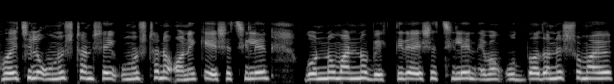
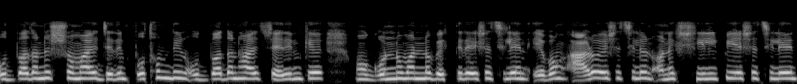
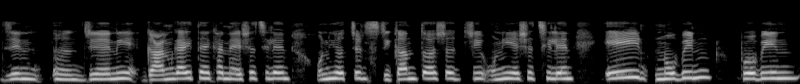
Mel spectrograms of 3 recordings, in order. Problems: none marked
